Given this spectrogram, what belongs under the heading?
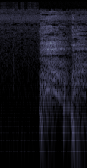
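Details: Sudden dry cough in two harsh bursts at the back of the throat, no wet or rattling sound, recorded on a smartphone while sitting reading in a garden on a hot early-autumn afternoon.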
